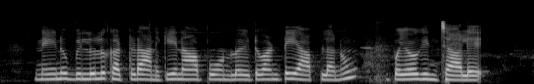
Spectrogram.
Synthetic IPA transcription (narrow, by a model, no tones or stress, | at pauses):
ne̞ːnubilːulukɐʈːɐɽaːnikinaːpo̞ːnlo̞ːe̞ʈuʋɐɳʈiaːplɐnuːpɐjoːɡiɲt͡ʃaːleː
